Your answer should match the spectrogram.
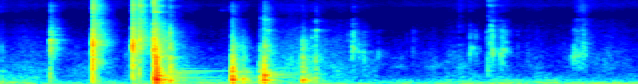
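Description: Sharp clicks and clinks of small metal and plastic parts and hand tools as a stove control switch is pried apart by hand, about half a dozen in the first three and a half seconds, then only faint ticks.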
